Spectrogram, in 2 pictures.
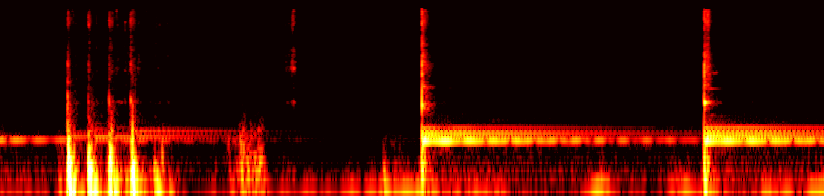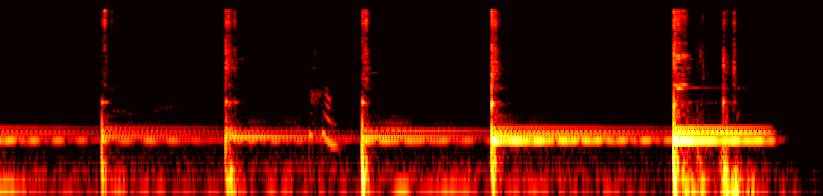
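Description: Kalimba with the same low note plucked about seven times, every second or two, each pluck ringing on and fading. A quick flurry of clicks comes about a second in.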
